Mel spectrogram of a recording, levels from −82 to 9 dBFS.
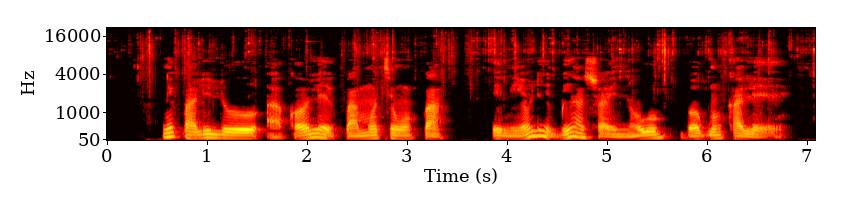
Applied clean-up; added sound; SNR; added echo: classical method log-MMSE.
